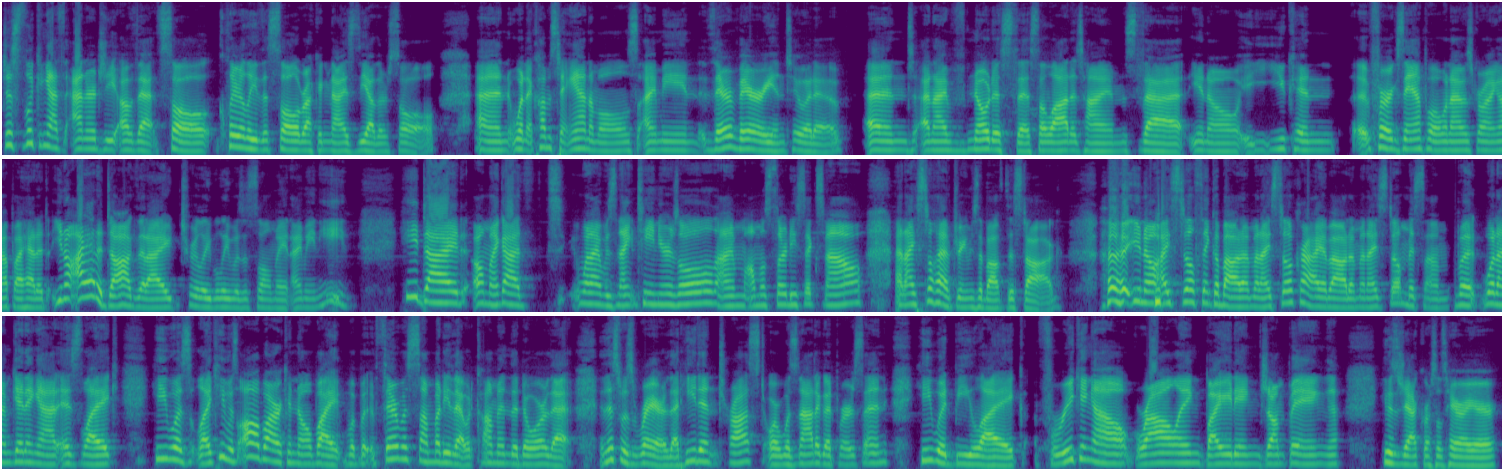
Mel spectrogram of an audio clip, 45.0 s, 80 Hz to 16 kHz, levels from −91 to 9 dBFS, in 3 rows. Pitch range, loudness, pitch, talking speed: 165-210 Hz, -16 LUFS, 175 Hz, 220 wpm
